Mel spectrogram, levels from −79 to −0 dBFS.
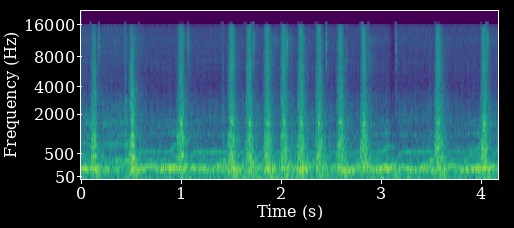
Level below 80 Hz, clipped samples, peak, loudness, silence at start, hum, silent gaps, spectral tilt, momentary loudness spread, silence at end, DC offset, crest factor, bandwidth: -34 dBFS; under 0.1%; -4 dBFS; -22 LUFS; 0 s; none; none; -5 dB/octave; 4 LU; 0 s; under 0.1%; 18 dB; 17 kHz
